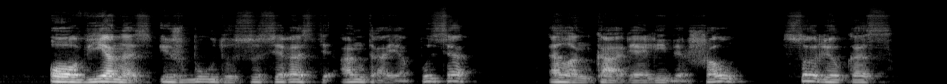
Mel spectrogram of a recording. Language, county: Lithuanian, Kaunas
